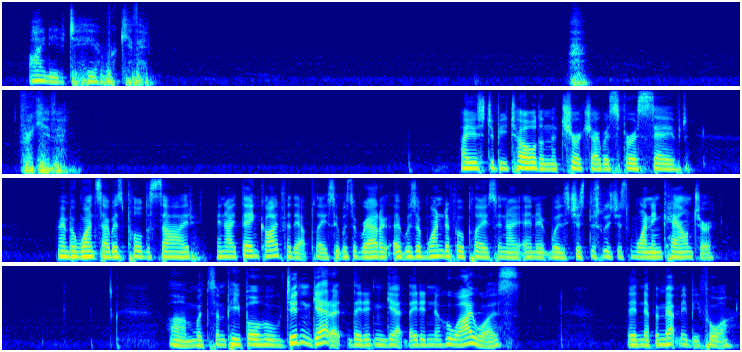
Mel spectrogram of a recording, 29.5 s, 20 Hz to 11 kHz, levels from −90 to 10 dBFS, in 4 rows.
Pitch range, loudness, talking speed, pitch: 155-175 Hz, -35 LUFS, 150 wpm, 165 Hz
